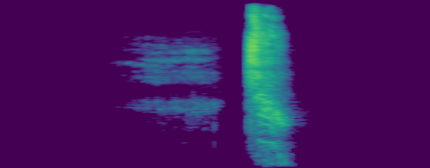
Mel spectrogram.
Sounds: Sneeze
